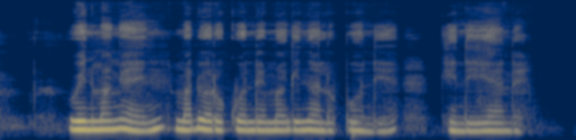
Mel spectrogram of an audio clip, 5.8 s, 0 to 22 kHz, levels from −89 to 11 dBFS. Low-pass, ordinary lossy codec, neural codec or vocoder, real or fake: none; none; none; real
